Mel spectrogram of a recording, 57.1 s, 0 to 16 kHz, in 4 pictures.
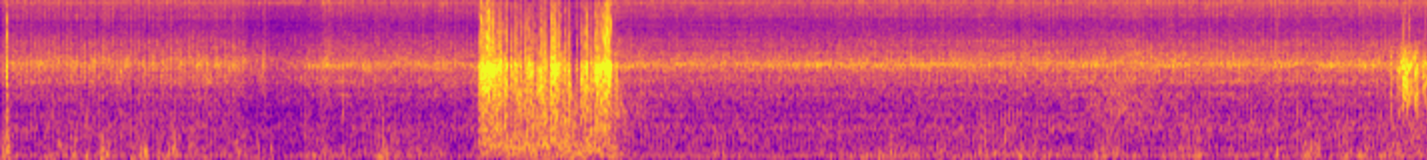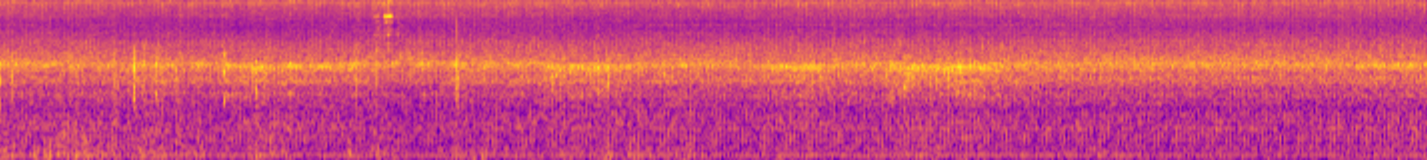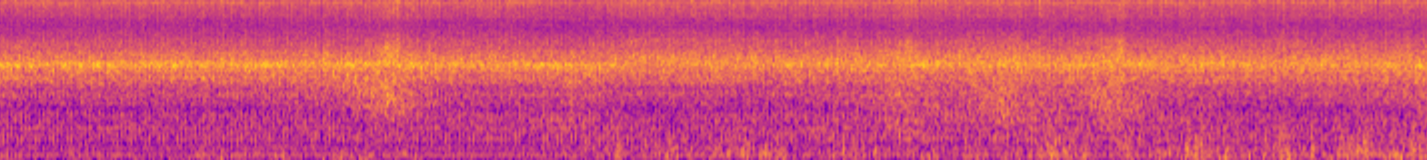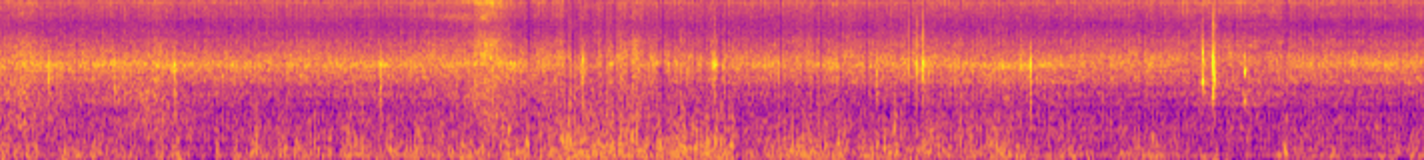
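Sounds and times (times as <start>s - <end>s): steady low engine hum: 0.0s - 57.0s
very loud burst: 4.7s - 7.2s.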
